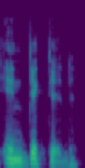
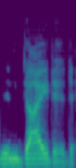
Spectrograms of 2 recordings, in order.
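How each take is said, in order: First: The word has a misread, spelled-out pronunciation. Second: The word has its usual pronunciation. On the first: The speaker calls it wrong. "she mispronounced when she was reading something... read it as indicted" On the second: The speaker calls it right. "She did not know the word indicted"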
